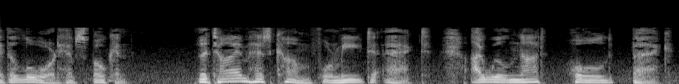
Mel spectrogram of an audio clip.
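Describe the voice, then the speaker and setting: An actor playing a stern, wrathful God, speaking gravely and commandingly in a dramatized audio Bible. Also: male voice, deep voice, a little hiss or hum. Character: God, stern wrathful sovereign Lord pronouncing judgement. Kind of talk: dramatized audio Bible, solemn scripture oration. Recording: dull, muffled audio with music. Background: cinematic music.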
